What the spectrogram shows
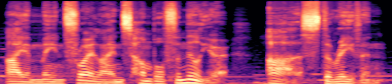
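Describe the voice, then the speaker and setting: A man voicing a polite, courtly talking raven familiar in a video game, calm and formal. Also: fairly low pitch, moderate pace, lightly acted. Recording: game audio with music behind.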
